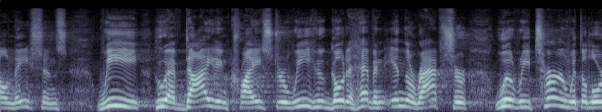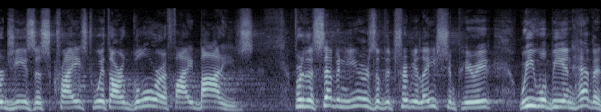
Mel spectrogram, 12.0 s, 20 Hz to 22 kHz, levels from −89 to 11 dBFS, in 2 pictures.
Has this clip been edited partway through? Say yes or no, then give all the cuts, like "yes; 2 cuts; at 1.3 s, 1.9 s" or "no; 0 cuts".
no; 0 cuts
